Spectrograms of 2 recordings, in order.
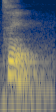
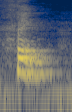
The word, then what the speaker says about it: thing: just like when we say the word Ting see Ting this is incorrect but when we say thing this one is correct that is the little difference of how you would position your tongue that is Nuance it's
